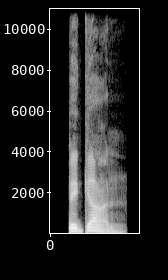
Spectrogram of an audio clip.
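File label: "begun", English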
